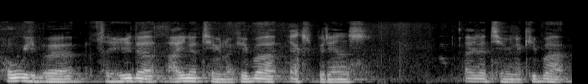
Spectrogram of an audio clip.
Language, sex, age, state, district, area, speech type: Manipuri, male, 30-45, Manipur, Thoubal, rural, spontaneous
